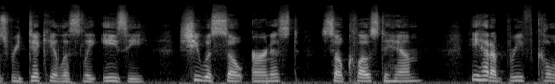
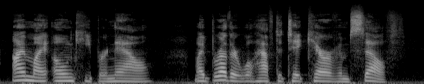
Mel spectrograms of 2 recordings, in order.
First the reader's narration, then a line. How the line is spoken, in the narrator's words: Gray said evenly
